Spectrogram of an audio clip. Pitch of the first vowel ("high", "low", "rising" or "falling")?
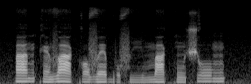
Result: high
